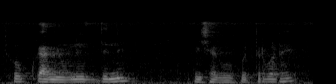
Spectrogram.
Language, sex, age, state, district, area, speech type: Bodo, male, 60+, Assam, Kokrajhar, rural, spontaneous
